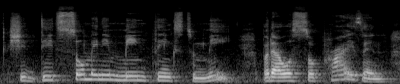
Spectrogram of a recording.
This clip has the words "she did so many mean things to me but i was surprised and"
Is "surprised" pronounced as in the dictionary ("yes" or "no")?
no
